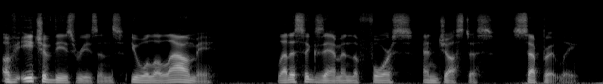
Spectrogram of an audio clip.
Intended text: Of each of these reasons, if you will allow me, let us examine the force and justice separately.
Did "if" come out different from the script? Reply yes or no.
yes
